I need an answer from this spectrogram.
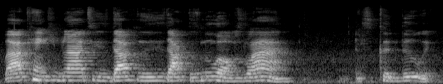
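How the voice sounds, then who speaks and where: A young woman, telling a casual storytime vlog with lively, animated delivery and frequent laughs. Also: fairly low pitch, fairly quick. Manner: animated storytelling, acts out quotes, laughs often. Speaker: vlogger. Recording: echoey room, faint background noise.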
